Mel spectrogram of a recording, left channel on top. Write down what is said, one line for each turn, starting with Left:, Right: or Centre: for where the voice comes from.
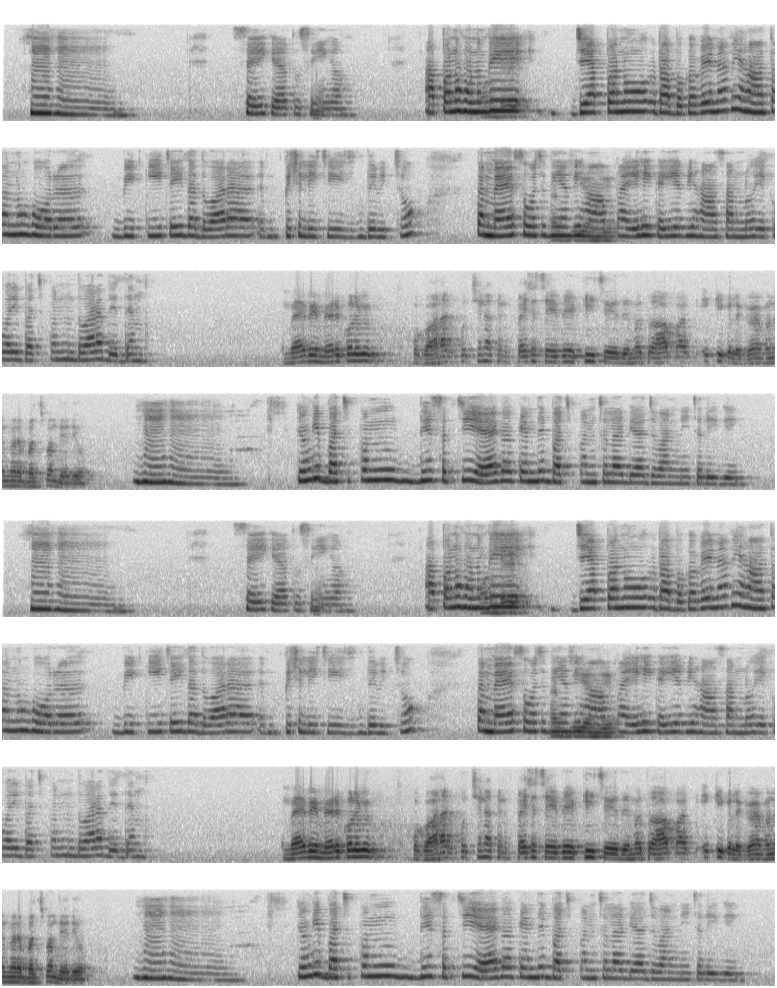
Left: ਹੂੰ-ਹੂੰ, ਸਈ ਕੇਆ ਤੁਸੀਂ ਏਨਾਂ ਨੂੰ। ਆਪਾਂ ਨੂੰ ਹੋਨ
Right: ਹੁਣ
Left: ਬੀ
Right: ਮੈਂ
Left: ਜੇ ਆਪਾਂ ਨੂੰ ਰੱਬ ਕਵੇ ਨਾ ਵੀ ਹਾਂ ਤੁਆਨੂੰ ਹੋਰ ਬੀ ਕੀ ਚਈਦਾ ਦੁਬਾਰਾ ਅ, ਪਿਛਲੀ ਚੀਜ ਦੇ ਵਿੱਚੋਂ ਤਾਂ ਮੈਂ ਸੋਚਦੀ
Right: ਹਾਂਜੀ
Left: ਹਾਂ ਵੀ ਹਾਂ
Right: ਹਾਂਜੀ
Left: ਆਪਾਂ ਏਹੀ ਕਹੀਏ ਵੀ ਹਾਂ ਸਾਨੂੰ ਇੱਕ ਵਾਰੀ ਬਚਪਨ ਨੂੰ ਦੁਬਾਰਾ ਦੇ ਦੇਨ।
Right: ਮੈਂ ਵੀ ਮੇਰੇ ਕੋਲ ਵੀ ਭਗਵਾਨ ਪੁੱਛੇ ਨਾ ਤੈਨੂੰ ਪੈਸੇ ਚਾਈਦੇ, ਕੀ ਚਾਈਦੇ? ਮੈਂ ਤਾ ਆਪ ਆ ਕੇ ਇੱਕ ਹੀ ਗੱਲ ਕਾਂ, ਮੈਨੂੰ ਮੇਰਾ ਬਚਪਨ ਦੇ ਦਿਓ।
Left: ਹੂੰ ਹੂੰ। ਕਿਉਂਕਿ ਬਚਪਨ ਦੀ ਸੱਚੀ ਐ ਏ ਗੱਲ, ਕੈਂਦੇ ਬਚਪਨ ਚਲਾ ਗਿਆ, ਜਵਾਨੀ ਚਲੀ ਗਈ।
